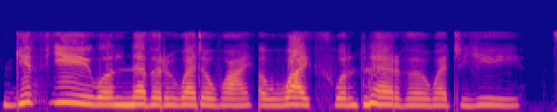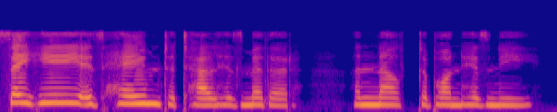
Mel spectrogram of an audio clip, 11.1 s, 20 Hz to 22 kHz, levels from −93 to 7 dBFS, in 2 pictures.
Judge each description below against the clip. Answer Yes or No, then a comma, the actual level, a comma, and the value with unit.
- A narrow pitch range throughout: Yes, narrow, 1.7 semitones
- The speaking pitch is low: No, high, 215 Hz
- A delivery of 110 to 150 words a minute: Yes, average, 140 wpm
